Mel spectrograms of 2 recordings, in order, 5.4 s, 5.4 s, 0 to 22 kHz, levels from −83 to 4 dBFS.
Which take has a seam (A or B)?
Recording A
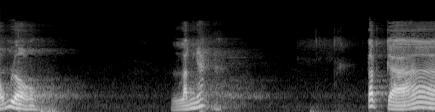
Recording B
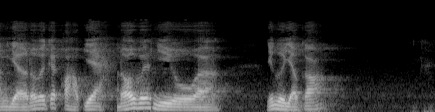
B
